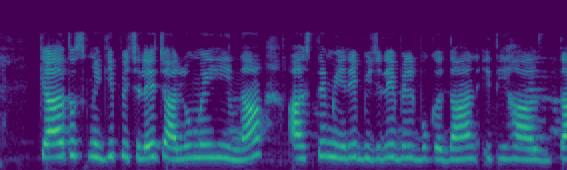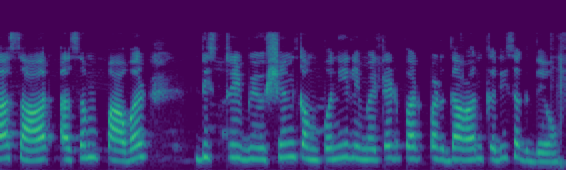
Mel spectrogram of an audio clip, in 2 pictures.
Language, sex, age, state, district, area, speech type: Dogri, female, 18-30, Jammu and Kashmir, Kathua, rural, read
